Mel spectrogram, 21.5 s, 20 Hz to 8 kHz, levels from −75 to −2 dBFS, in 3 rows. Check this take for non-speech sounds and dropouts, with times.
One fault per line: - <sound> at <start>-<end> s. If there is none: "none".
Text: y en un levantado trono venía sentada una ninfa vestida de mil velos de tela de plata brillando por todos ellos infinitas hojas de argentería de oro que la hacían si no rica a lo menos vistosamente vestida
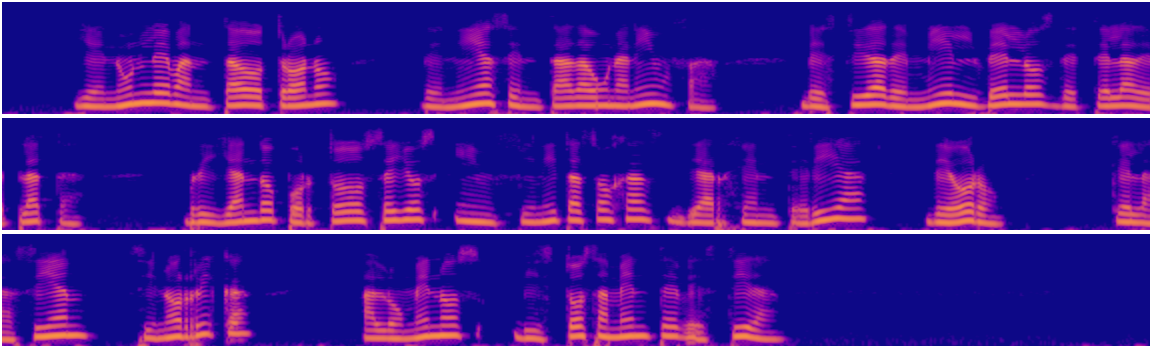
none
